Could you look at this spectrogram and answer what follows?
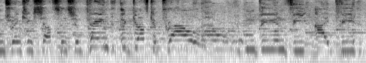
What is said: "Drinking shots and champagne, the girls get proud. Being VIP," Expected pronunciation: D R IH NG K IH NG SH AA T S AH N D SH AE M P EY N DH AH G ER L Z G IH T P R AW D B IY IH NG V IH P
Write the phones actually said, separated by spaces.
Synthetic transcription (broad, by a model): D R IH NG K IH NG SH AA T S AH N SH AE M P EY N DH AH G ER Z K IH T P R AW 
